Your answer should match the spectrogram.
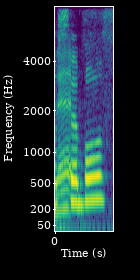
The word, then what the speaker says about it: Ceybeles: How do you spell Sybil's? – C-E-Y-B-E-L-E-S. – Nothing is spelled even close to how I would think it is. – I've landed on that's the pronunciation because I'm like, I would go with Sables.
